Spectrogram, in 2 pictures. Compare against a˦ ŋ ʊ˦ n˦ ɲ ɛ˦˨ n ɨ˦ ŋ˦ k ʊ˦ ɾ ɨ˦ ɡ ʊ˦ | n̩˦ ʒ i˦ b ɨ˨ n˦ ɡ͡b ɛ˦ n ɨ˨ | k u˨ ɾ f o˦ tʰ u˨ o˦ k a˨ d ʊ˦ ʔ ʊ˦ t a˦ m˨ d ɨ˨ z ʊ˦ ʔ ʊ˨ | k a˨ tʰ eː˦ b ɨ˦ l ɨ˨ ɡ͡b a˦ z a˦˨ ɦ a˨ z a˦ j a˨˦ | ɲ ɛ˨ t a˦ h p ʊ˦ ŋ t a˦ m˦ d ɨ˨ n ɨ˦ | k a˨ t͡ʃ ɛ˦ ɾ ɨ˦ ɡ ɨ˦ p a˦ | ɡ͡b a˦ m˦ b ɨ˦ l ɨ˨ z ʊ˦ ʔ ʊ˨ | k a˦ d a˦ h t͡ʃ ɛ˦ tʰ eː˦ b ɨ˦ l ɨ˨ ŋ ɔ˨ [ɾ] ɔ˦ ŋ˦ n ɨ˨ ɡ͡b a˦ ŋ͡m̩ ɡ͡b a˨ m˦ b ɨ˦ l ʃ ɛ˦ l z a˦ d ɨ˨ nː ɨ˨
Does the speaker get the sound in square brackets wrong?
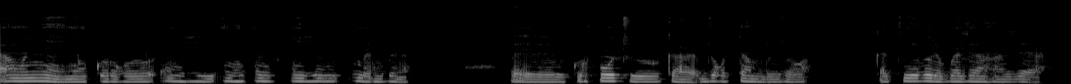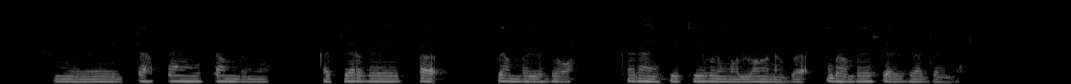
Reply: yes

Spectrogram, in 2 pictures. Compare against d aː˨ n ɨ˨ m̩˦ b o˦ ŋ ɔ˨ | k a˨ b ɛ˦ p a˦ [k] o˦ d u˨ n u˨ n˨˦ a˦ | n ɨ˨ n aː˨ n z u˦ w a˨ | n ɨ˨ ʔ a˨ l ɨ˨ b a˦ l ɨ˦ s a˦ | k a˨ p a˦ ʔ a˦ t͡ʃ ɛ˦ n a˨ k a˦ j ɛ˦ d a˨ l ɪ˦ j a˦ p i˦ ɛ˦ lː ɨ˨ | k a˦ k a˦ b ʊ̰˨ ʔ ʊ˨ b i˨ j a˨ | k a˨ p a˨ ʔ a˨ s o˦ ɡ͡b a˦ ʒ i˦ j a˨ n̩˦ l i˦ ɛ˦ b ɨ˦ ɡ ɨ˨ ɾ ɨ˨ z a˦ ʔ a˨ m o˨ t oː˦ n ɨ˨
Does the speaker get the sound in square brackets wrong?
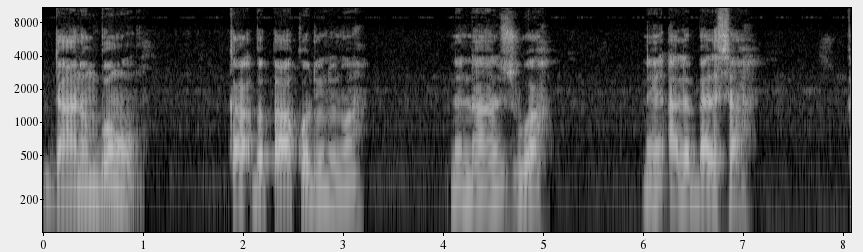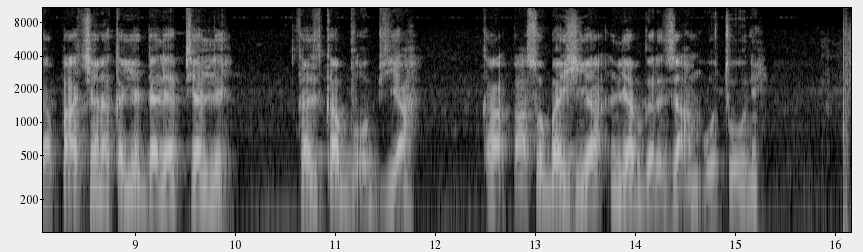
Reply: no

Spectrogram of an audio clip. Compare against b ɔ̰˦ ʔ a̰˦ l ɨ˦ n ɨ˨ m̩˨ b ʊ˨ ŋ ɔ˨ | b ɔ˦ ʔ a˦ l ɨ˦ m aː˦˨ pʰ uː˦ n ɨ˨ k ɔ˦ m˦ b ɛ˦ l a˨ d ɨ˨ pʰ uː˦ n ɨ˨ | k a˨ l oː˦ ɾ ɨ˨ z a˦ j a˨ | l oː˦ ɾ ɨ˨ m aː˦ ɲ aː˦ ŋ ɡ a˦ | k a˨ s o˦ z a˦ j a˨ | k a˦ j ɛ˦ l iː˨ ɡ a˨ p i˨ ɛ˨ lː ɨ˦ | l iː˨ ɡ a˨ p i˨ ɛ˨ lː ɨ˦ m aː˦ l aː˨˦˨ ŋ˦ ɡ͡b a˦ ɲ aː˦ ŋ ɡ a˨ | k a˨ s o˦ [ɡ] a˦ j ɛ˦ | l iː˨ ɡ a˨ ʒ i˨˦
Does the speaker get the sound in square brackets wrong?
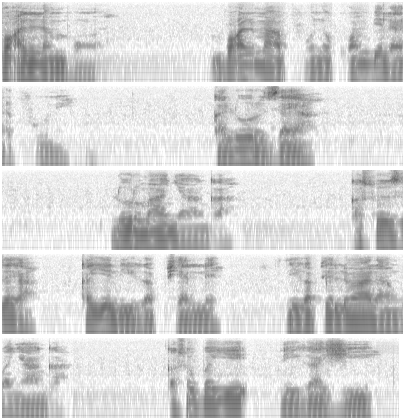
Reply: yes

